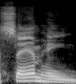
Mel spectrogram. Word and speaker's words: Samhain: as a possible motivation the samhain thing written on the wall that's how it's pronounced just so everyone knows but it doesn't matter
